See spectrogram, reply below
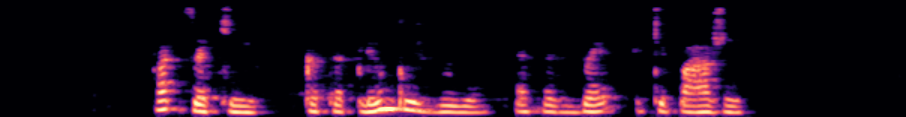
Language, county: Lithuanian, Kaunas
